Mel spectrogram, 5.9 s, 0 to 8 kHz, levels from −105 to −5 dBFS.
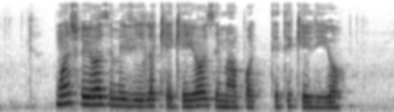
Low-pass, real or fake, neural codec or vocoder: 7.2 kHz; real; none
